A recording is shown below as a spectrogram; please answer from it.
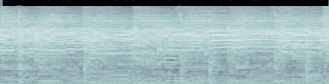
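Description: Live rock band playing loud: electric guitars and bass over a steady drum beat.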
